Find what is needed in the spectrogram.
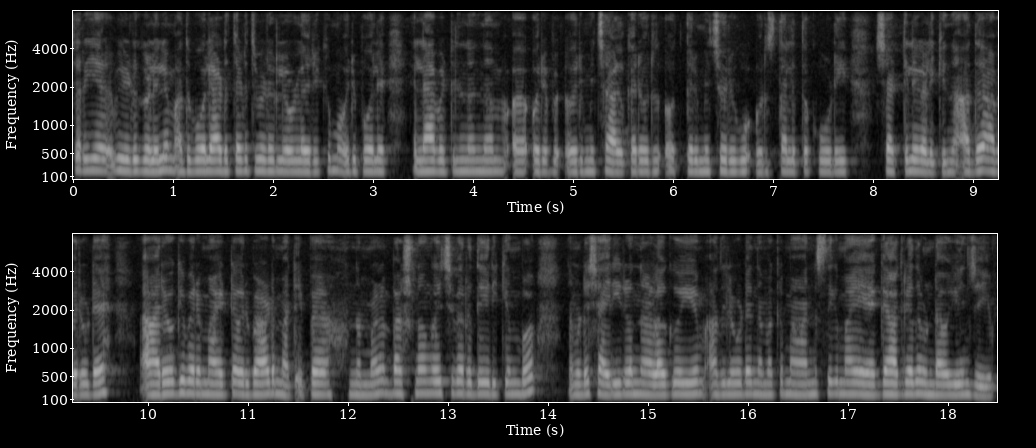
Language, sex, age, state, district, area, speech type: Malayalam, female, 18-30, Kerala, Kozhikode, urban, spontaneous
